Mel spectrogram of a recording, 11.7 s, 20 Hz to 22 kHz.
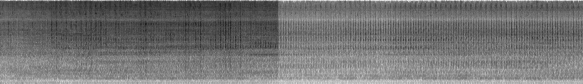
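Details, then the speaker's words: VW 1.4 TSI CHPA, oil level normal, cam cover off showing cam phaser bolts tight and dry, driven 800 km with noise: fast even light top-end ticking knock at idle, loud then easing; source unclear, hydraulic lifters preliminarily suspected. "Буду пробовать заводить, не знаю. Сразу слышно, как идет стук."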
